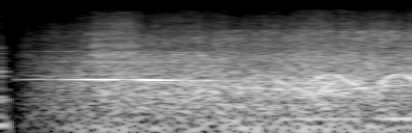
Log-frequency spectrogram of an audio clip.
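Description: Fire engine sirens and road noise as the trucks pass: a steady siren tone that slides slowly downward, joined about a second and a half in by a fast rising-and-falling wail.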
